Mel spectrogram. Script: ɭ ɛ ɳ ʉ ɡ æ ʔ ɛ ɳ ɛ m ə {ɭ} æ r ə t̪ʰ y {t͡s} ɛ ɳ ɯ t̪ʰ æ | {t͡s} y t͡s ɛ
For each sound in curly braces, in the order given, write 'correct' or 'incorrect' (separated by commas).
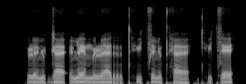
correct, correct, incorrect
